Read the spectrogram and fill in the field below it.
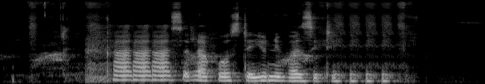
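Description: At 1.33 s, repeated frames: a 192 ms block, consistent with six codec frames, plays twice more, stuttering to 1.71 s and adding 384 ms. At 3.50 s, a 160 ms block repeats three extra times through 3.99 s, adding 480 ms.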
